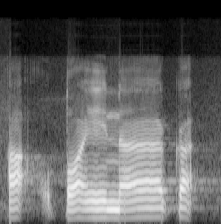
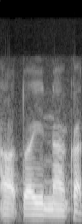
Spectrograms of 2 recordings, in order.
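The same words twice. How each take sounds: First: The syllable na is drawn out long. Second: The syllable na is said short. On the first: The speaker calls it right. "na dibacanya panjang" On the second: The speaker calls it wrong. "bukan a'tainaka"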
